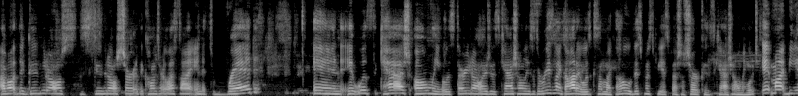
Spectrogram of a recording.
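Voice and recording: A woman with a Southern US accent talks at a fairly quick pace and a fairly high pitch, with vocal fry and fairly even intonation.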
